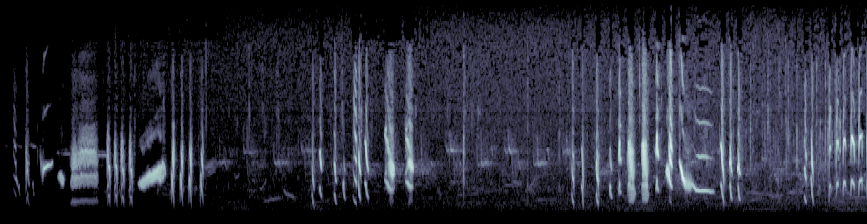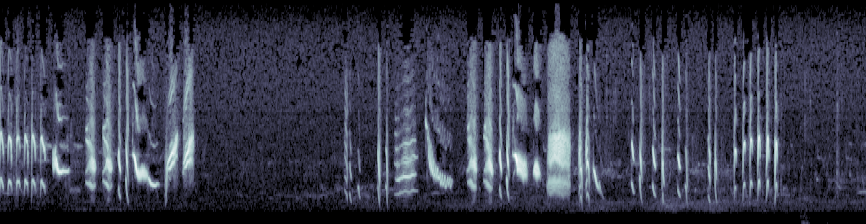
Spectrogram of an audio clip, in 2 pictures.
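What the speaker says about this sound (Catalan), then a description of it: "Esta precisitat que canta també, i que és super guapet, és el que se diu passorell, per aquí, pardillo" A common linnet sings in open country with scattered trees, giving bright twittering phrases in bursts separated by short pauses, clear and fairly near against a silent background.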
